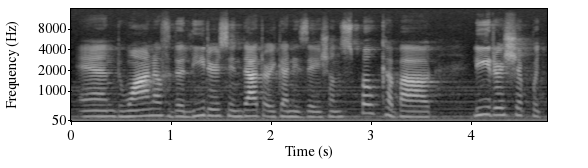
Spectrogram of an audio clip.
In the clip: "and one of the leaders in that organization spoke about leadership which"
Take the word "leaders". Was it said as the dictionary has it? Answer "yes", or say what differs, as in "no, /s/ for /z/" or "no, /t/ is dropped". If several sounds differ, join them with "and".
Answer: no, /s/ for /z/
